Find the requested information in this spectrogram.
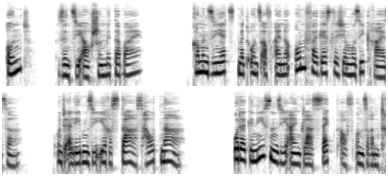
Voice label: german audiobooks, voice actors; doubleuse professionnelle allemande; Livres audio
